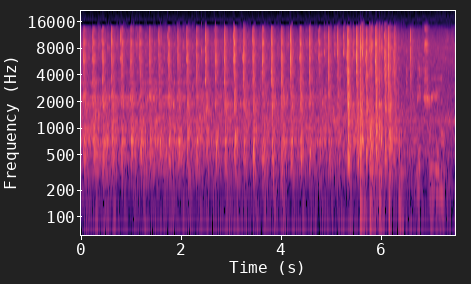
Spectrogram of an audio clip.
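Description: A sewing machine stitches steadily in a fast, even rhythm of needle strikes, running close and loud with a brief speed-up near the end.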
